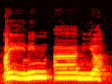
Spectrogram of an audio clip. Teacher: عین کو حلق سے اچھی طرح نکالنا ہے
